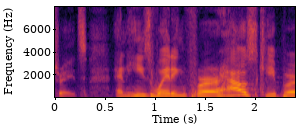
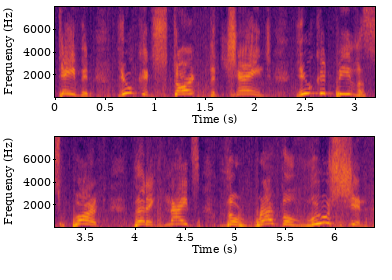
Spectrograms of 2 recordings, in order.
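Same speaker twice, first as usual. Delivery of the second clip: self pep talk; 9 semitones higher than usual. Retold or imitated. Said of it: "And then I was like".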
